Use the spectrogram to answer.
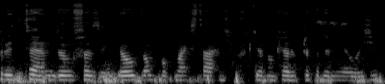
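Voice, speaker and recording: A woman at a medium pitch and fairly quick pace, with noticeable background noise. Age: 20s. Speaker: lifestyle vlogger. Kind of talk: casual vlog talk to camera. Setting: outdoors.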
